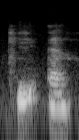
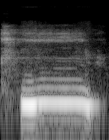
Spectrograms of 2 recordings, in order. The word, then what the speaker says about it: Kiev: kept saying Kyiv, and I said it's Kiev, and I just put like K, you know, K-E-Y, and then stroke Ev, E-F. I said that's how you pronounce it, Kiev, not Kyiv, Judge, please. That's the Western interpretation.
